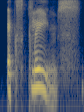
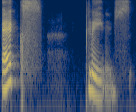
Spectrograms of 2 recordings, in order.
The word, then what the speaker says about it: exclaims: Ito ay exclaims. Okay? Shak she exclaims. You didn't. All right. So ang pronunciation natin dito is X claims. Exclaims.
